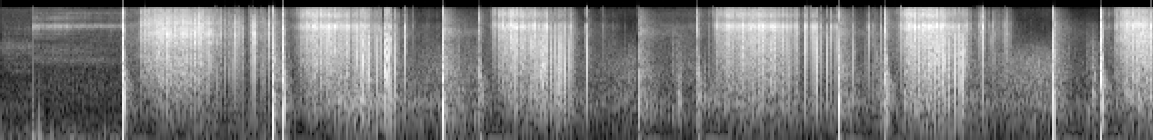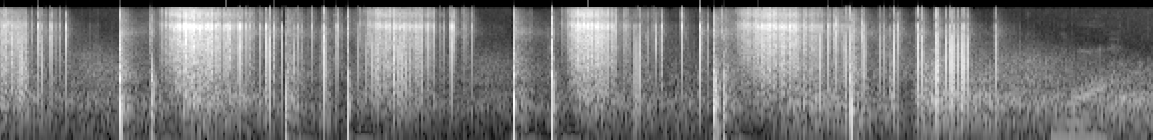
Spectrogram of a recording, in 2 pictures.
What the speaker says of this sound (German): Knisternblumen.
